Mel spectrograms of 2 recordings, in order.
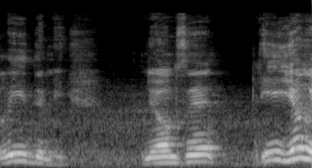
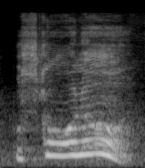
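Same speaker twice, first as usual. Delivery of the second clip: dad answering phone, raised; 12 semitones higher, 3 dB louder, slower than usual. Retold or imitated.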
